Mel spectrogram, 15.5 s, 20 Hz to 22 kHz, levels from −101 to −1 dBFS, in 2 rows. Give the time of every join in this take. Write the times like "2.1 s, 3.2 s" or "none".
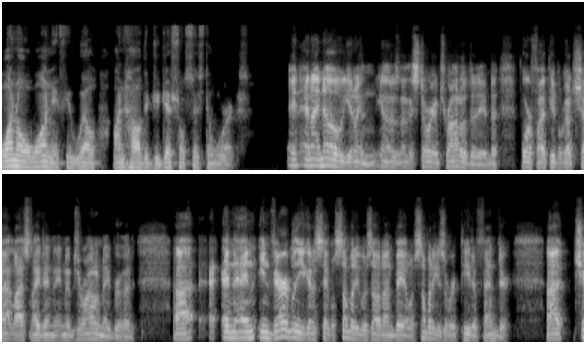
4.8 s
